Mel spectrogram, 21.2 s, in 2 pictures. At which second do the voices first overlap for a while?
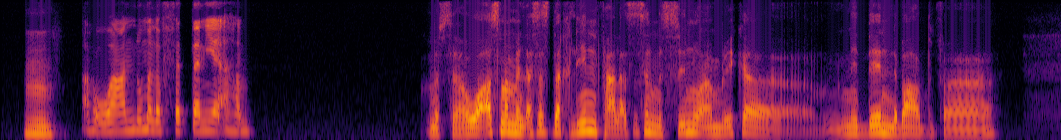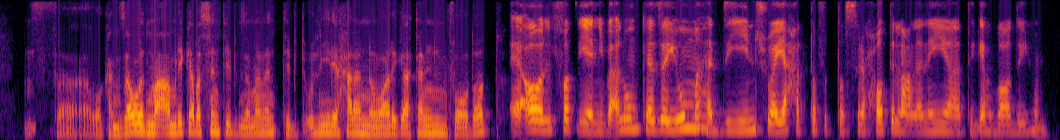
none

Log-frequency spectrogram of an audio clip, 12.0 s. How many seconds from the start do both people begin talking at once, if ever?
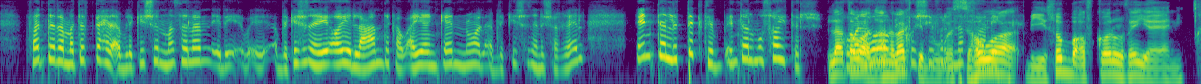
8.3 s

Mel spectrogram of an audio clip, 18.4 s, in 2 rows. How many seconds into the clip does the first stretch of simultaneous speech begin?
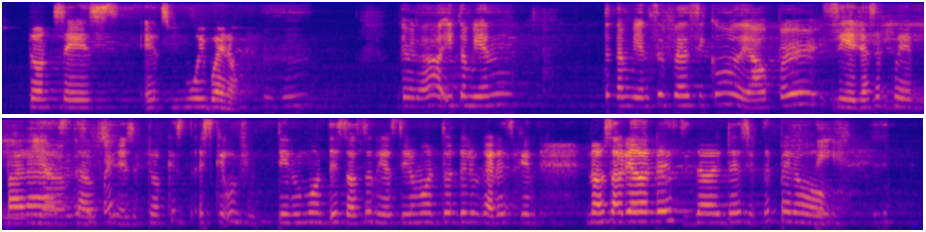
8.3 s

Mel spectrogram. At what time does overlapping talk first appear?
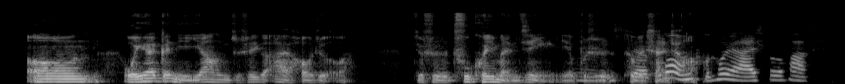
5.7 s

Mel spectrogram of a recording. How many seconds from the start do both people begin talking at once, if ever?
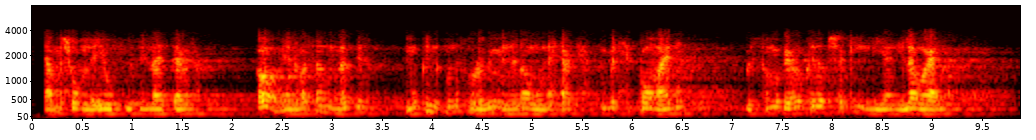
none

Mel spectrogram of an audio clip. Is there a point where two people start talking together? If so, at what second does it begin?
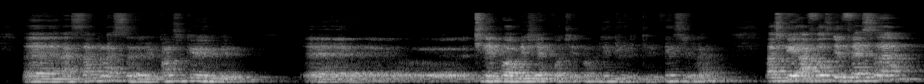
none

